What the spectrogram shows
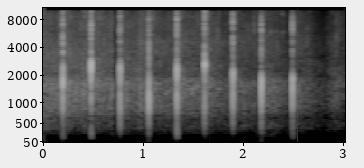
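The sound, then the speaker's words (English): An audience at a morning church service claps for the Lord together in a steady, even rhythm, about ten sharp claps in unison over a soft wash of scattered clapping, with no voices heard. “Clap for the only one who deserves all our clap.”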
